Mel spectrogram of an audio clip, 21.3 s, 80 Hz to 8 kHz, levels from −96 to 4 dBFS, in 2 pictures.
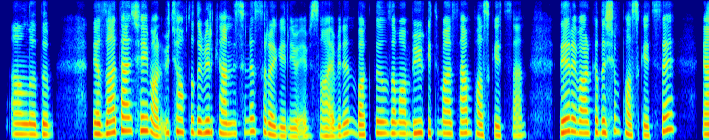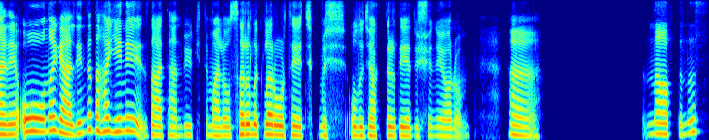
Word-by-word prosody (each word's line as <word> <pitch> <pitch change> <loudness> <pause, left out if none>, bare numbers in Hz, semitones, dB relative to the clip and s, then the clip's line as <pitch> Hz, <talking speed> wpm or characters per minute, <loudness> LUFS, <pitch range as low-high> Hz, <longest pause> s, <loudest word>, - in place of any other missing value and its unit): Anladım. 210 -1 +1 0.6
Ya, 215 -1 +5
zaten 250 +6 +5
şey 285 +1 +3
var, 190 -7 +2
3 240 +8 -6
haftada 250 -1 +1
1 250 0 +4
kendisine 230 +2 -2
sıra 250 -6 +1
geliyor 170 -2 -2
ev - - -7
sahibinin, 185 +7 -3
baktığın 220 +3 +1
zaman, 225 -1 -2
büyük 240 +1 +1
ihtimal, 235 -2 -1
sen 235 +1 -2
pas 210 -4 -2
geçsen, 185 +1 -5 0.5
diğer 260 +3 +6
ev 260 -2 +2
arkadaşım 245 +3 0
pas 215 -5 -2
geçse, 220 +11 0 0.4
yani 210 0 +4
o, 270 0 +6
ona 285 +2 +2
geldiğinde 235 +3 +1
daha 275 -1 +2
yeni 265 -3 -1
zaten 185 -1 -4
büyük 195 -1 -7
ihtimalle 180 -1 -5
o 180 - -3
sarılıklar, 210 +2 +3
ortaya 190 -1 +2
çıkmış 180 -1 -11
olacaktır 180 0 -2
diye 180 -2 0
düşünüyorum. 175 0 -8 0.6
Hıı. 185 -3 -3 1.6
Ne 215 +2 -7
yaptınız? 220 +4 -3
215 Hz, 125 wpm, -23 LUFS, 185-245 Hz, 1.6 s, diğer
